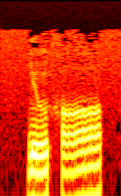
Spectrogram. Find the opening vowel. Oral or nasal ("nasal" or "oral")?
nasal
